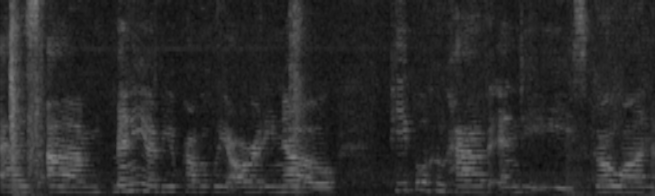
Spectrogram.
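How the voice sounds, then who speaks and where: A woman with an American accent, recorded with audible room echo and noticeable background noise. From Pennsylvania. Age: 50s. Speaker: near-death experiencer speaker. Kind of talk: reading aloud prepared talk. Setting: talk before an audience. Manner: halting.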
